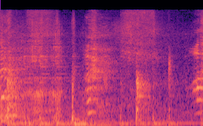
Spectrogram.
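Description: Short, yelping human cries and gasps of effort from a scuffle, broken by a few sharp knocks.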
